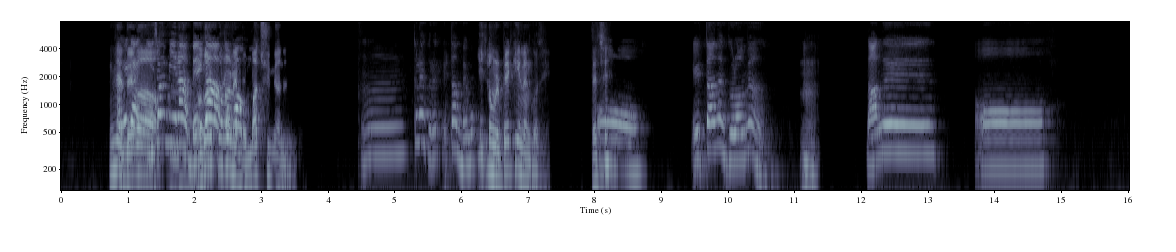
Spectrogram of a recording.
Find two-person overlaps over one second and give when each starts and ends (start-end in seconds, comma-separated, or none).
0.8-2.9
